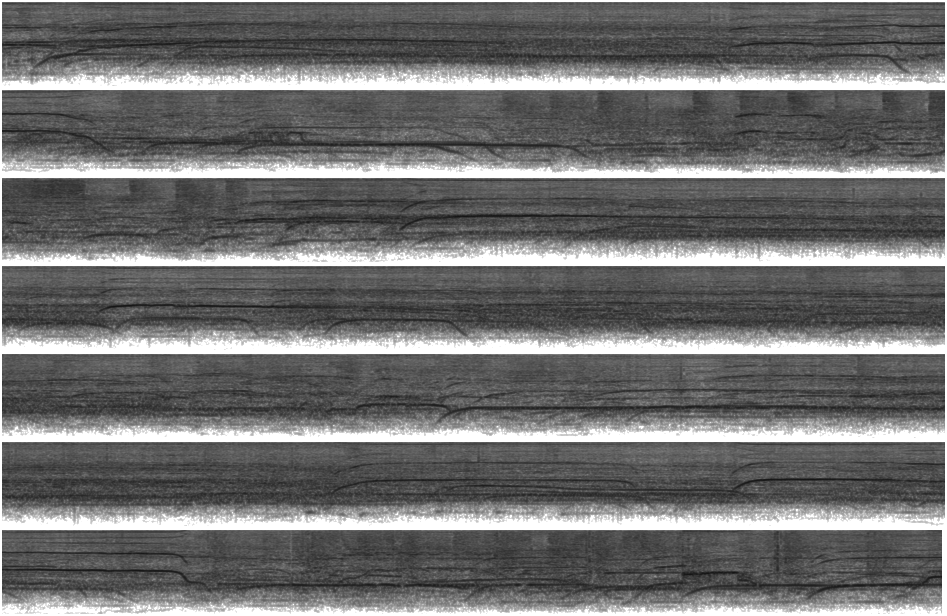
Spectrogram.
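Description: Concert crowd screaming and cheering: many high-pitched voices overlapping in continuous, rising and falling screams.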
